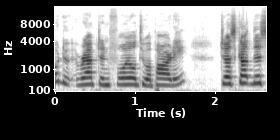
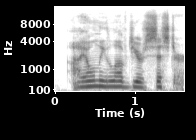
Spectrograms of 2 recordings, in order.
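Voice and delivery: soft, hushed, low whisper under the breath; 7 semitones lower, 10 dB quieter than usual. Reading out a suggested line to end a chat: whispering.

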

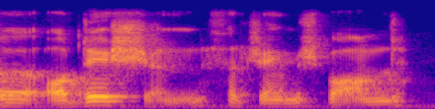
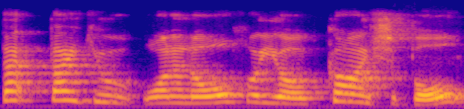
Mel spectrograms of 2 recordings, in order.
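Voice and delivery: high-pitched mock Cockney accent with lilt. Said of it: "with his perfect Cockney accent".

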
